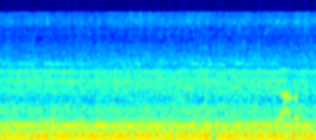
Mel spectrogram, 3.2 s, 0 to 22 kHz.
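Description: A 1945 Oliver 60 Row Crop tractor engine runs steadily near at hay-raking time, a loud continuous low rumble with regular firing throughout, no voices over it.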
